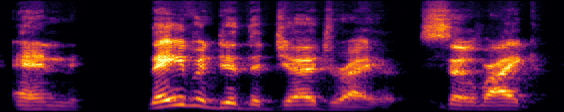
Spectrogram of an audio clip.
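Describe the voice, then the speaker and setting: Animated man retelling scenes on a podcast. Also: mid-range voice, normal speed. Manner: animated storyteller, acts out scenes with loud exclamations. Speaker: podcast co-host. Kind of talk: casual chat. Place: live podcast recording.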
